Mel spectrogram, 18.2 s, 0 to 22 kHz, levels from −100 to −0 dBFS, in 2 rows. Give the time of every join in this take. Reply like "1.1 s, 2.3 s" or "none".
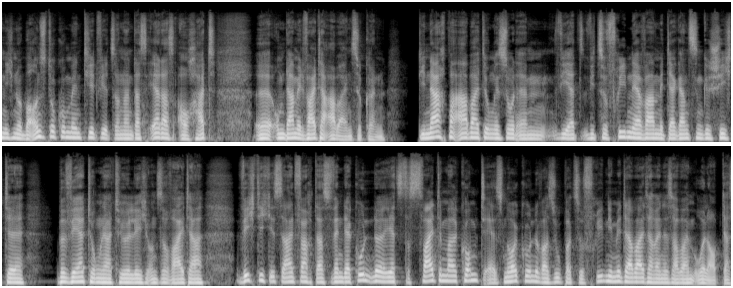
6.4 s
